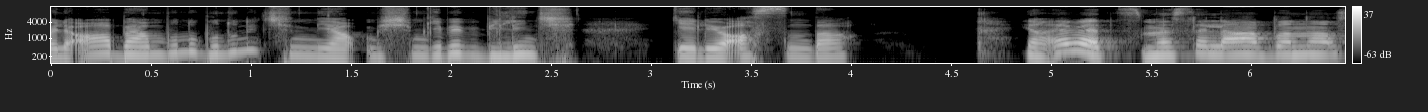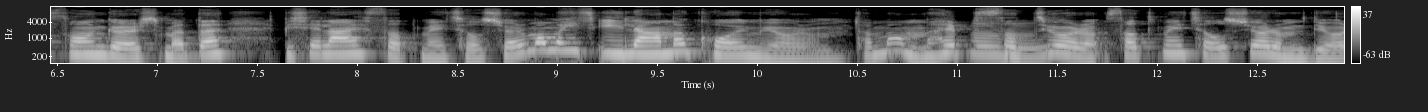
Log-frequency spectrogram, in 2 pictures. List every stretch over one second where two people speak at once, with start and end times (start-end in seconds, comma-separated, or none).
none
